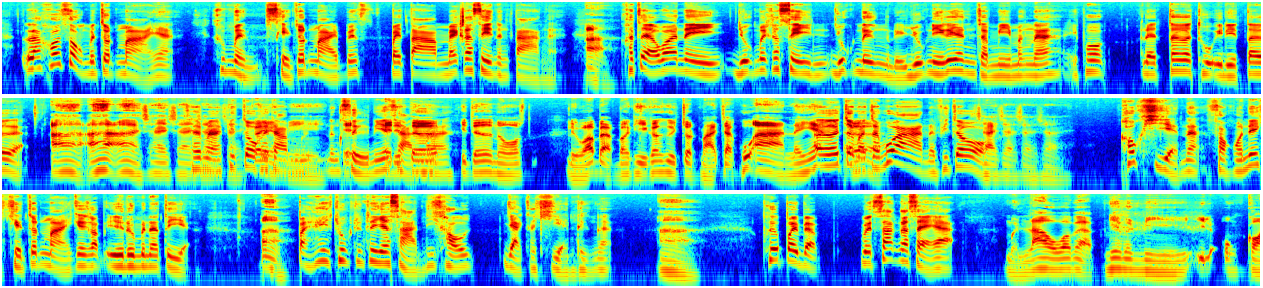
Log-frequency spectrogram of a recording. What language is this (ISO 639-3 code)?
tha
